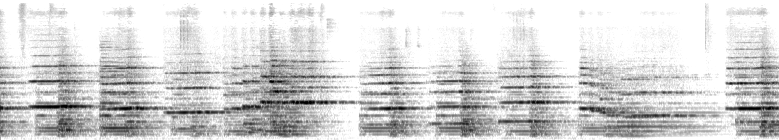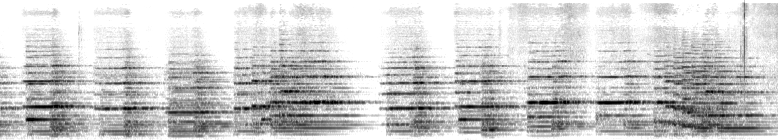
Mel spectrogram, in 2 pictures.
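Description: Concert flute playing a melody of held and moving notes with piano accompaniment, in phrases broken by short pauses for breath.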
